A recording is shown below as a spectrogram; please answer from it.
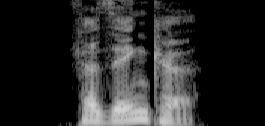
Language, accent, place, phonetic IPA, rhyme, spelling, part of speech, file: German, Germany, Berlin, [fɛɐ̯ˈzɛŋkə], -ɛŋkə, versenke, verb, De-versenke.ogg
- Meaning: inflection of versenken: 1. first-person singular present 2. first/third-person singular subjunctive I 3. singular imperative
